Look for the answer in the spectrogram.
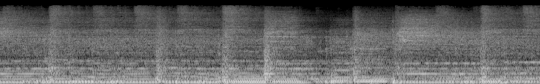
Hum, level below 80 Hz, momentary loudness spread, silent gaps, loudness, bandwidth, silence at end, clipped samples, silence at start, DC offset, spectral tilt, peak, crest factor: none; -32 dBFS; 3 LU; none; -16 LUFS; 17 kHz; 0 s; under 0.1%; 0 s; under 0.1%; -4.5 dB/octave; 0 dBFS; 16 dB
